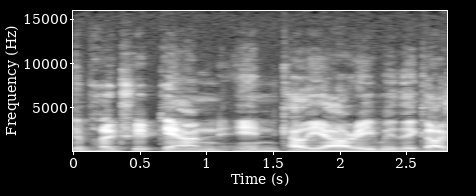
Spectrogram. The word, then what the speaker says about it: Cagliari: entire trip, calling it Cagliari for so long. So, we apologize if you've been watching our first YouTube and now we know that it's pronounced Cagliari. It's a silent G, but we loved this town.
